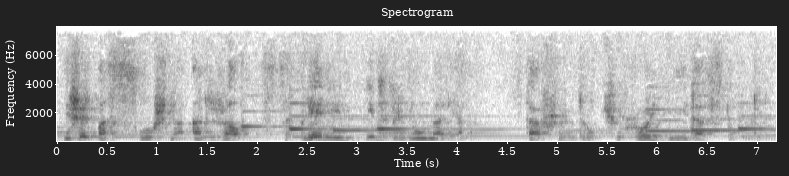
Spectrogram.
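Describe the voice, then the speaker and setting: A man narrating a radio play dramatically from a script, in measured phrases with pauses. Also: on the low side, dull audio. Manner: measured, pausing between phrases. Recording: roomy echo, distant, faint music behind.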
